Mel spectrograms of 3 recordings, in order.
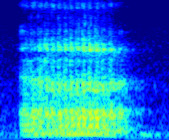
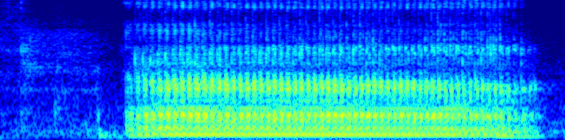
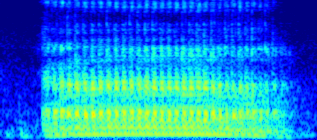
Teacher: esse som de R, que é forte, é pronunciado com a língua enrolada, vocês entenderam? Colocando a língua no céu da boca e depois tremendo ela em cima. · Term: som forte do R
